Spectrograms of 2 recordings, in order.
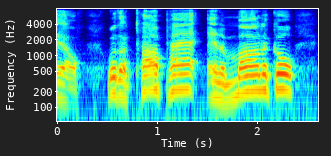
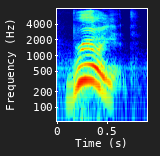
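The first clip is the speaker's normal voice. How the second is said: Brilliant called out louder and higher; exclaimed brilliant; 5 semitones higher, 8 dB louder than usual. Shown as a demonstration. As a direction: belt out Brilliant as a cheer. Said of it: "we say brilliant".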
